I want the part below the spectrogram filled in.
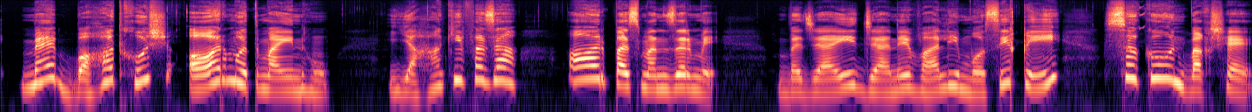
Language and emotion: Urdu, happy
